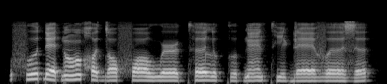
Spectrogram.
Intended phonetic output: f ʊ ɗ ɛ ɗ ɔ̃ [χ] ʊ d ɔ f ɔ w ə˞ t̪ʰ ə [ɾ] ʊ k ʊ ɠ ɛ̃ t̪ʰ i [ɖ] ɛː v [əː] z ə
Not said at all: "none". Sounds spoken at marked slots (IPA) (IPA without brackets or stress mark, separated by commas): χ, l, ɖ, əː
